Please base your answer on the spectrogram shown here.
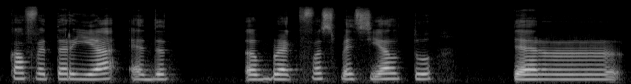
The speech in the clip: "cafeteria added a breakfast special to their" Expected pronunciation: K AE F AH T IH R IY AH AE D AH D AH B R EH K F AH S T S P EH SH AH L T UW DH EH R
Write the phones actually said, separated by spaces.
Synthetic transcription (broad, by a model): K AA F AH T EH R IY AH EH D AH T AH B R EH K F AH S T S P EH S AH L T UW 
